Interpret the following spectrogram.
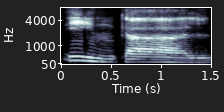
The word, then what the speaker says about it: incal: Acuérdense, no pueden pronunciar fuerte cal. Incal, incal, incal. No había palabras que tuvieran su sílaba tónica al final. No había palabras agudas, solo graves.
